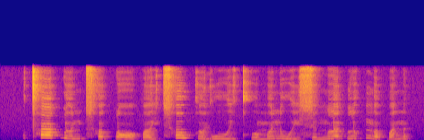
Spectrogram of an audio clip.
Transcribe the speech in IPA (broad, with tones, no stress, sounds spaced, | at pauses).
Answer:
t̪ʰ aː˥ k̚ l ɵ˨˧ n t͡sʰ ɐ˧ k̚ l ɔː˨˩ p ɐ˨ j t͡sʰ ɐ˥ w k ɵ˨˧ ɥ w uː˧ j kʷʰ ɐ˨˥ m ɵ˥ n uː˨ j s ɪ˨˥ ŋ l ɐ˥ t̚ l ʊ˥ k̚ ŋ ɐ˨ p̚ ɐ˥ n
